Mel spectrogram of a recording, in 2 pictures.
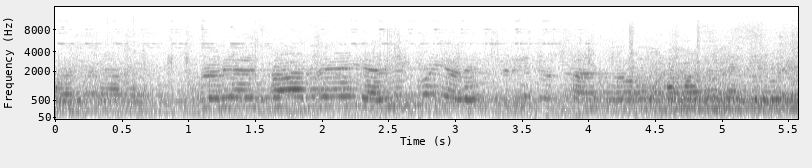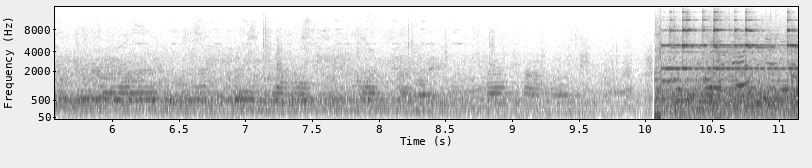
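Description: A crowd of men and women sings slowly together outdoors.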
